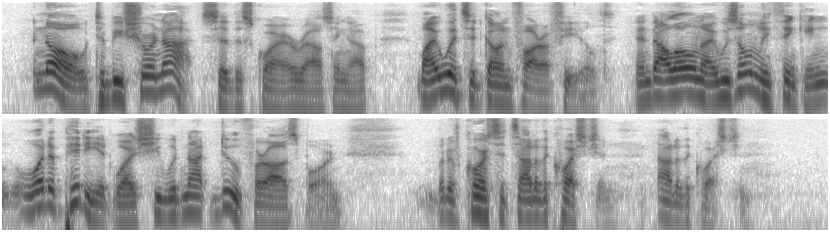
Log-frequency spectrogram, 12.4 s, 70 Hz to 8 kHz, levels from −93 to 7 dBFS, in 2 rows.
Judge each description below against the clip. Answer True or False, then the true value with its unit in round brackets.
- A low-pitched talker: True (130 Hz)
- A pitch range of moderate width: False (6.6 semitones)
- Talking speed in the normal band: False (220 wpm)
